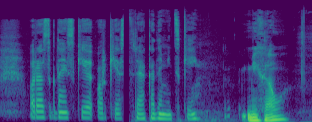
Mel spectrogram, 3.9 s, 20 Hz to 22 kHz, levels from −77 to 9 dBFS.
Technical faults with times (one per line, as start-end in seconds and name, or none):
0.00-1.61 input switched to a poorer device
